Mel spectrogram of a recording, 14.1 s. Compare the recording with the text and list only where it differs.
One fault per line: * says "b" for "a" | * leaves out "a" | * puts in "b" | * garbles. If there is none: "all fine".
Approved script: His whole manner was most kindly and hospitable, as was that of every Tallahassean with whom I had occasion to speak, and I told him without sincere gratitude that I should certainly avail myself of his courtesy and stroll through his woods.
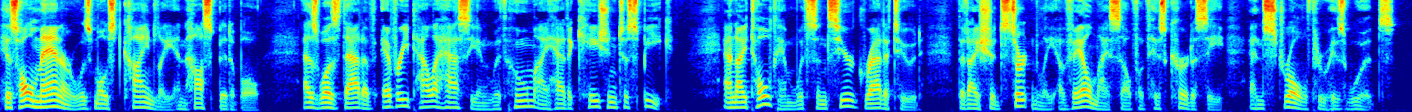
* says "with" for "without"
